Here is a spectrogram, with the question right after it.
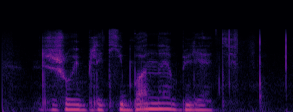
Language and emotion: Russian, angry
